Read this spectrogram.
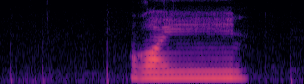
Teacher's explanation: حلق کے شروع کے حصے سے جو منہ کی طرف ہے ادا ہوتا ہے غین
